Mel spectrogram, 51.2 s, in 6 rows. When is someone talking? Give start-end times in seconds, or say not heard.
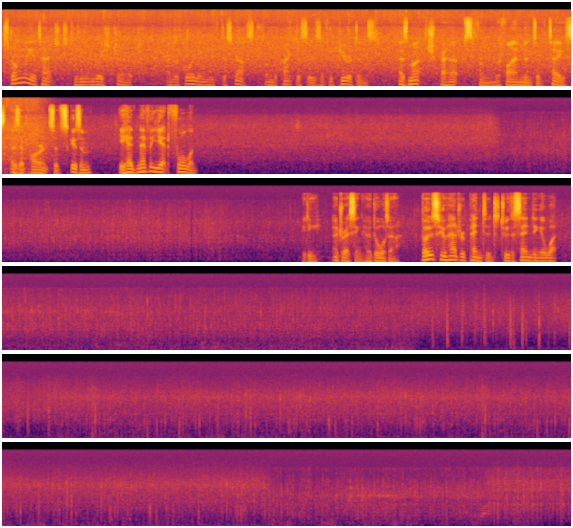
0.0-11.4, 21.6-25.4.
